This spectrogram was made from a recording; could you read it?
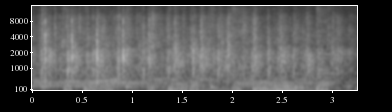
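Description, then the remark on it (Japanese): An audience at an investor relations event in Tokyo claps steadily and warmly to welcome the president of Tenox Corporation as speaker, a dense wash of many hands that holds at an even level throughout, with no voices heard over it. “皆様大きな拍手でお迎えください。”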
